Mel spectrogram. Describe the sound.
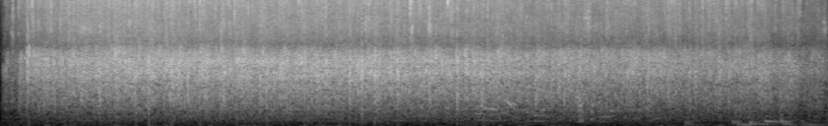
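Audience applause welcoming Brian Eno and David Graeber, a dense, steady wash of clapping that holds for about eleven seconds and eases slightly toward the end.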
